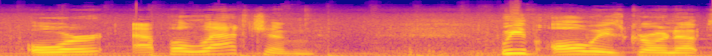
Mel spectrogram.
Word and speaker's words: Appalachian: You can't come to Shenandoah National Park without hiking at least a little bit of the Appalachian Trail.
